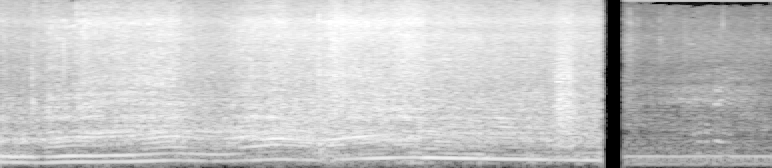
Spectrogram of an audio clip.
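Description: An off-road engine revs hard, rising and falling.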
